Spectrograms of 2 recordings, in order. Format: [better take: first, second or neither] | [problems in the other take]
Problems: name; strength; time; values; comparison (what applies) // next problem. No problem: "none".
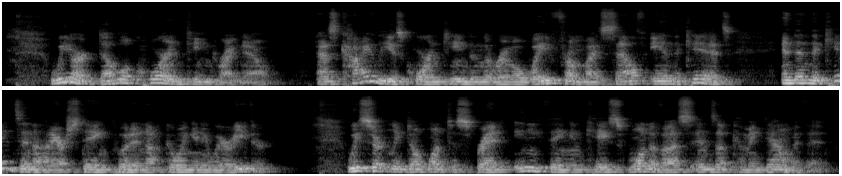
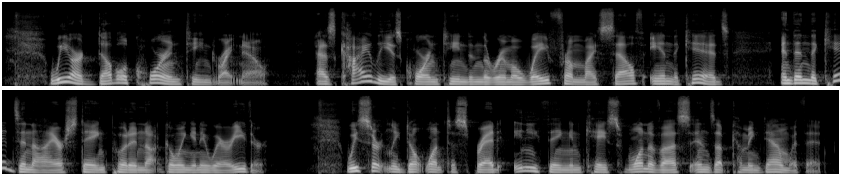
second | off-mic speech; far // room echo; slight; dies away in 0.4 s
